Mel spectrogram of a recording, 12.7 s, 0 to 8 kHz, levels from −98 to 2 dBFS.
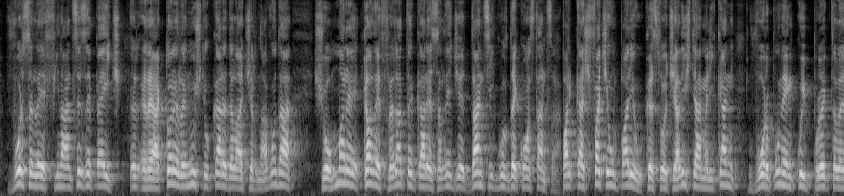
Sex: male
